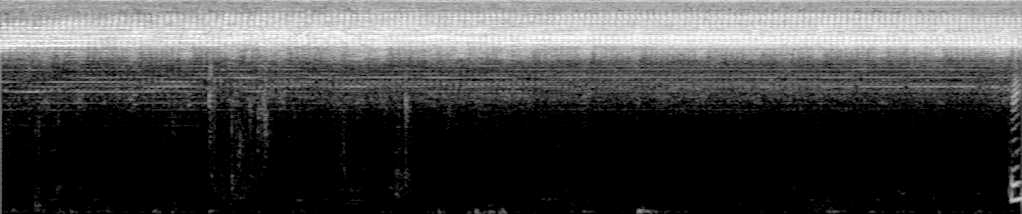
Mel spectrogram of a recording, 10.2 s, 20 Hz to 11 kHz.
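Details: Garden cicada on August 5, 2020, droning a loud, continuous high shrill for about ten seconds, perfectly even in volume, with faint low rustles beneath and a short rising squeak at the end.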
